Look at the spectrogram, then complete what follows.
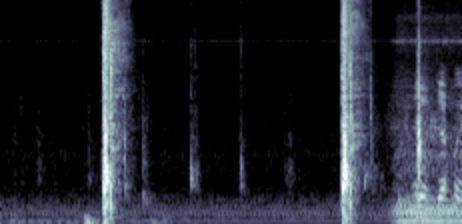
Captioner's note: nail gun shooting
